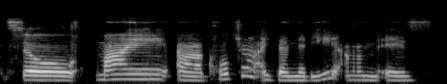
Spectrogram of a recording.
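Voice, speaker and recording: This slow, hesitant woman is a Korean social worker, Korean being her first language, taking part in a supervision meeting conversation. She uses many fillers and restarts, speaking in a mid-range, steady, clean-toned voice.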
